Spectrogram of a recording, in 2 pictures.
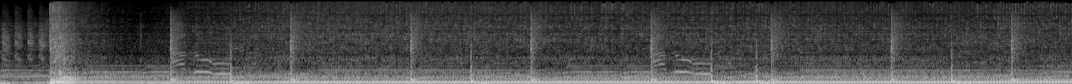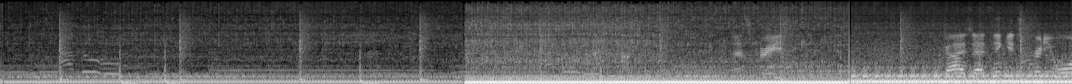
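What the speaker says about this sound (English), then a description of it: "let's start up the car" A Lexus IS300 with its exhaust removed starts up and idles with a loud, rough, throaty rumble. Around two-thirds of the way through, the engine suddenly becomes much louder and deeper, and people talk over it.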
